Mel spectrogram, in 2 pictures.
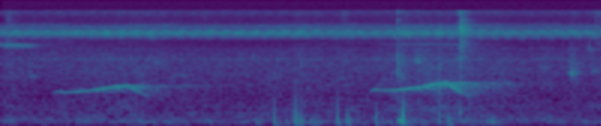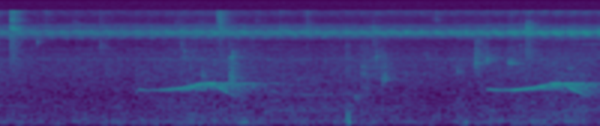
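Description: A night bird calls four times, about every two and a half seconds, each a short whistled note that rises and then drops off sharply. Crickets keep up a steady high trill behind it, and there are a few faint knocks around the middle.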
